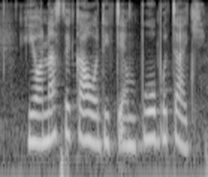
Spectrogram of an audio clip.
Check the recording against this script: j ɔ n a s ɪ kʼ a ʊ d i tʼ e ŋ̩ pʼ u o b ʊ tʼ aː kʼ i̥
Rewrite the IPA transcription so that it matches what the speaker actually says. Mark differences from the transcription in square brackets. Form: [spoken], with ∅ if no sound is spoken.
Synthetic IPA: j ɔ n a s ɪ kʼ a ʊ d i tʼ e [m̩] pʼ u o b ʊ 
